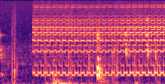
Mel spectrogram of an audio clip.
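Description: A telephone rings in the horror game Reaping Sins, a bright electronic ring that starts abruptly after a short quiet moment and holds steadily, fairly faint, with a few soft thuds underneath.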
